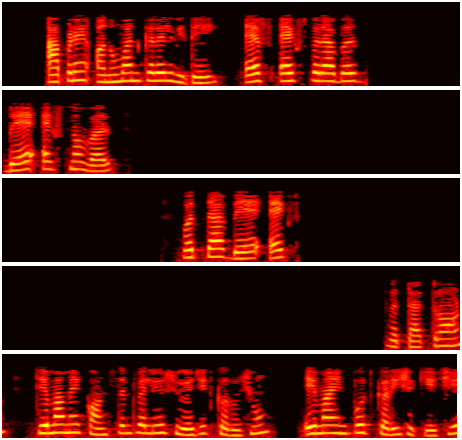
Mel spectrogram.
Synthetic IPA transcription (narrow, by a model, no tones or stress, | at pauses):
apəɽ̃eʔənumankəɾelʋid̪ʱei | ɛfeksbəɾabəɾ | beʔeksnoʋəɾɡ̚ | ʋəd̪̚t̪abeeks | ʋəd̪̚t̪at̪ɾəɳ | d͡ʒemãmɛ̃kɔnsʈə̃ɳʈʋɛljusujod͡ʒit̪kəɾũt͡ʃʰũ | emãimpuɾʈkəɾiʃəkjet͡ʃʰe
